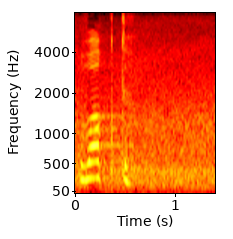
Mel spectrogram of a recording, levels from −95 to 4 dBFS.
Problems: constant background noise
